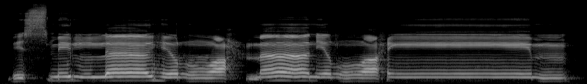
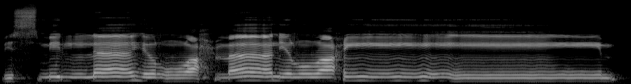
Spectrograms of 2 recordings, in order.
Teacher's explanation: سین سیٹی والے حروف میں سے ہے، ان کو سختی کے ساتھ سیٹی کی آواز نکال کر پڑھے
